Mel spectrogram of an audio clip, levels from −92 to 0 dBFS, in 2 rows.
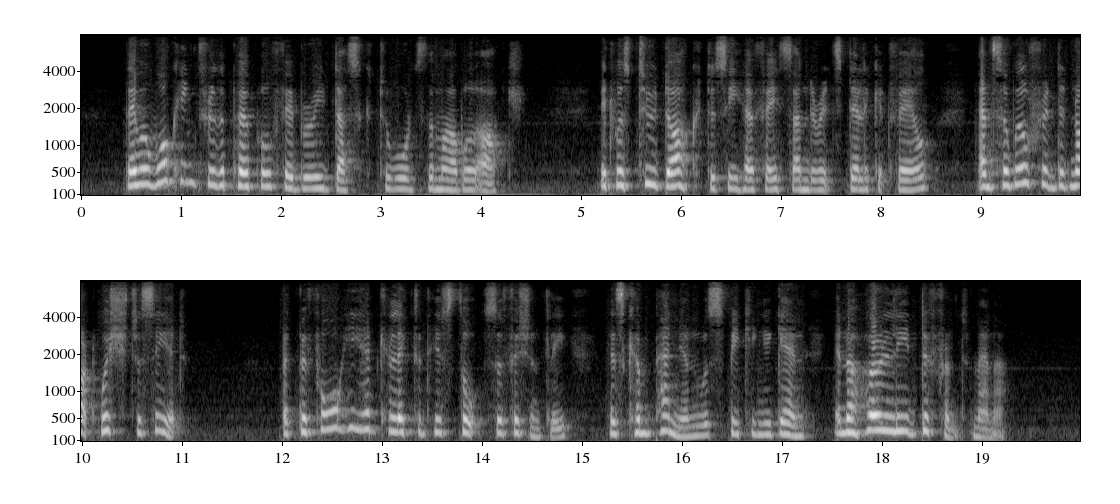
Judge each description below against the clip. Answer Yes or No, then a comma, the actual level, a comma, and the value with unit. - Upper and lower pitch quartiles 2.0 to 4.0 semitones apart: No, average, 5.1 semitones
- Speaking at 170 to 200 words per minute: No, average, 155 wpm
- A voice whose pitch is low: No, high, 235 Hz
